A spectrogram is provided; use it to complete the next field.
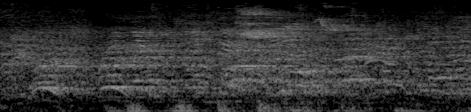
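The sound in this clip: A basketball is dribbled on the court during an Indiana girls' high school game between Marquette Catholic and Elkhart Memorial. Steady low thuds repeat under fast play-by-play commentary and faint crowd noise.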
